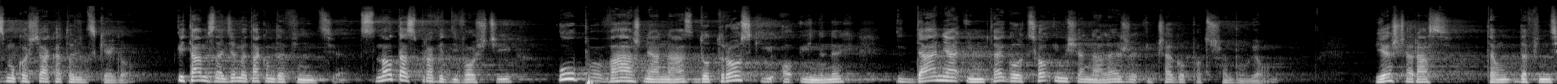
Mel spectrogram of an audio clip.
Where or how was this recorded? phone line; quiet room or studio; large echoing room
large echoing room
